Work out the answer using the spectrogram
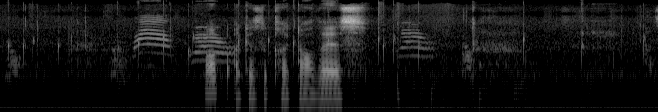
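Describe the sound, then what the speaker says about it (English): Cats in the Minecraft video game meow several times in quick succession, clear high-pitched calls over a quiet background while someone talks briefly before and after. "Oh, these cats keep meowing."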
